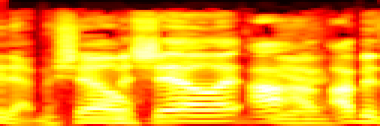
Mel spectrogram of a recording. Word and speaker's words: Michel: Tony Michelle how do you say that Michelle Michelle I've been say Michelle yes when Michelle dearies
